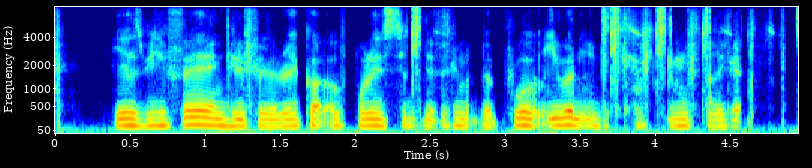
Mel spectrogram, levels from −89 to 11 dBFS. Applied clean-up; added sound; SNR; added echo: neural diffusion model UNIVERSE++.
